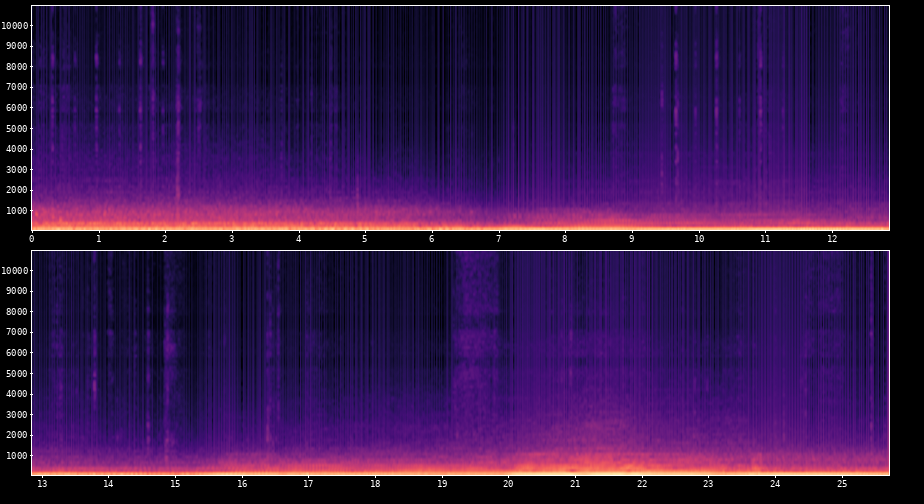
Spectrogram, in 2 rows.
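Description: A 2021 Brabus WideStar Mercedes-Benz G550 on 24-inch wheels cruises in sport mode, giving a steady close engine and road rumble that swells slightly near the end, with no talking.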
